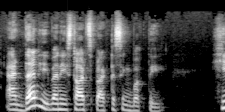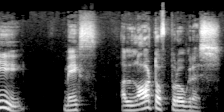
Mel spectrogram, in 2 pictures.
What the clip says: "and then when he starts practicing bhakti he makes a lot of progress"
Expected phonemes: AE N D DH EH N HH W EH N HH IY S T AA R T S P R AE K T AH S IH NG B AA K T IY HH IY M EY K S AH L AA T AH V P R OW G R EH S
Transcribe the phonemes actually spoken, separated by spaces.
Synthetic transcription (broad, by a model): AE N D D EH N HH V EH N HH IY S T AA R T S P R AE K T AH S IH NG B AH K T IY HH IY M EY K S AH L AA T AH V P R OW G R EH S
